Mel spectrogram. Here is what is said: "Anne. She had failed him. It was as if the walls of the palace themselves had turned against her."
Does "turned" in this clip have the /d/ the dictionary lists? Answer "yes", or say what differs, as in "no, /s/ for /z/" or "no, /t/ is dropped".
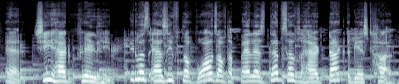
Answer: no, /d/ is dropped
